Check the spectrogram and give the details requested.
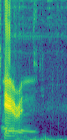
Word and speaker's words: Darren: I always assumed it was Darren. But it is Darren.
